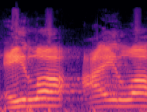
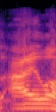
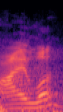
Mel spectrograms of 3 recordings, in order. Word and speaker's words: Isla: Is it Ayla Hall from Tri-County? I believe it's Isla Hall. Isla, okay.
